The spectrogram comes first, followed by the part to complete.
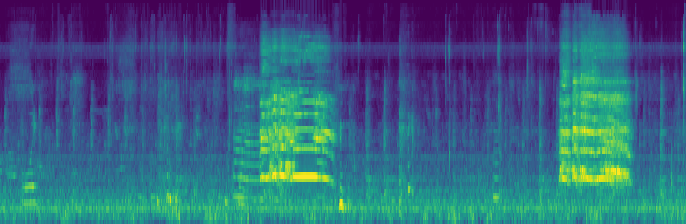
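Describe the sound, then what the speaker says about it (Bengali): A backyard pet rooster kept with hens crows twice, loud and close, each crow a long rising-then-falling call lasting about one to two seconds, with steady low background noise and some talk in between. "আমার মোরগ কিন্তু সময় নিয়ে অসময় যখন ওদের ডাকতে মন চায় তখনই ডাকে"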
